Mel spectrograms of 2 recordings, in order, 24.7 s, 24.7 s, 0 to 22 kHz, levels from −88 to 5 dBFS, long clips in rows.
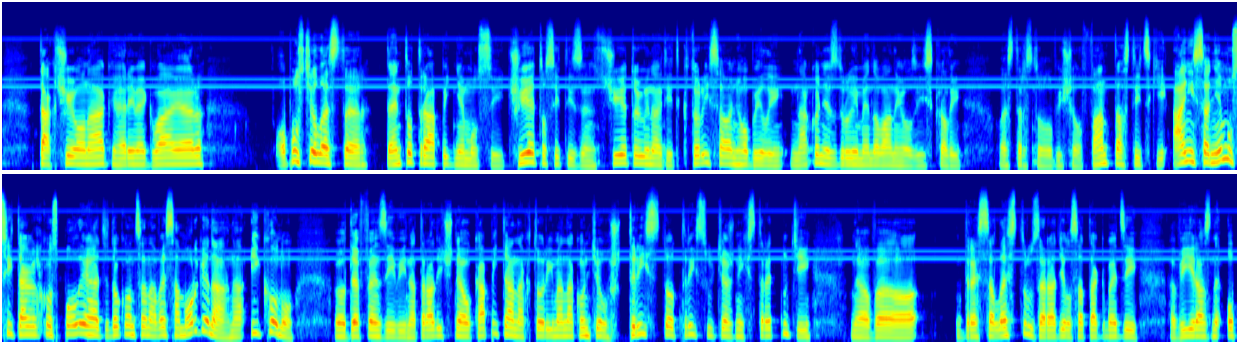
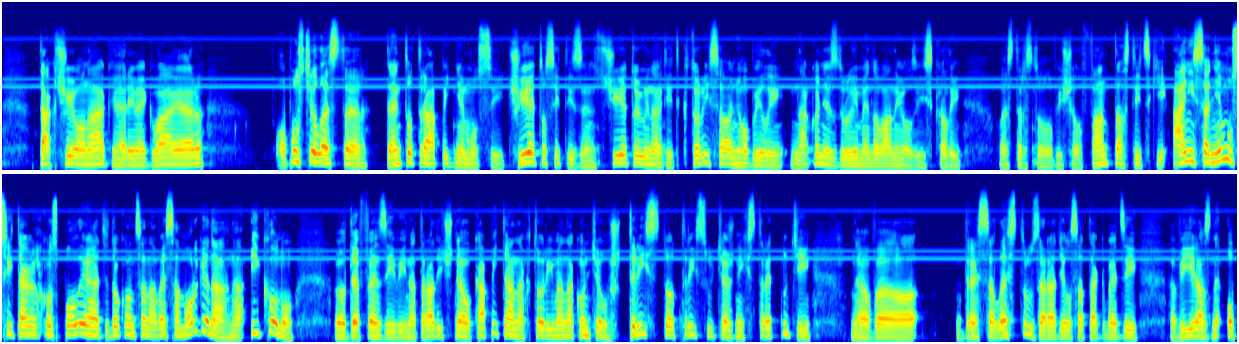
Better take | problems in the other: neither | high-pitched whine; faint; throughout; 2.5 kHz, 25 dB below the speech; the same in both

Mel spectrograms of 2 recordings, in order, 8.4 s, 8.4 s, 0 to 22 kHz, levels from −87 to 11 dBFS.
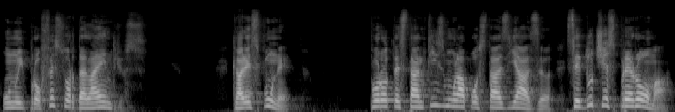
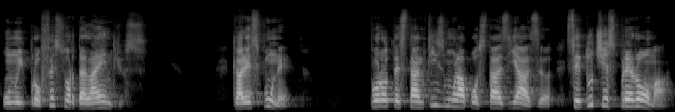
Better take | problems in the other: first | thin; somewhat; fading below 300 Hz

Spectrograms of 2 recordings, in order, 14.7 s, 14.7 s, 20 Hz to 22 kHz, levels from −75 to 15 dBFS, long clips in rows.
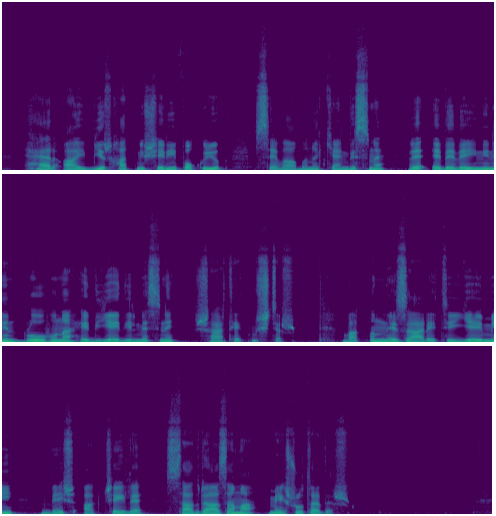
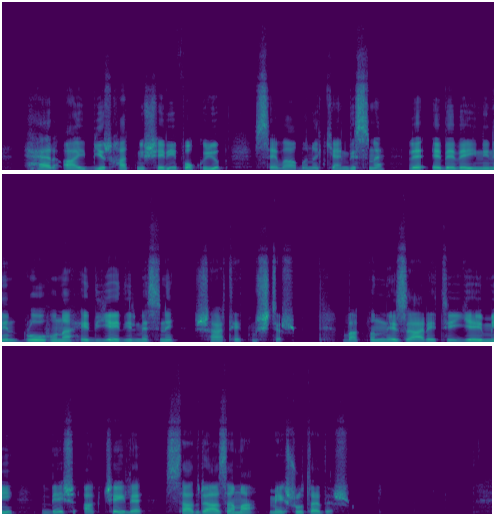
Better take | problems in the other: first | thin; somewhat; fading below 300 Hz

